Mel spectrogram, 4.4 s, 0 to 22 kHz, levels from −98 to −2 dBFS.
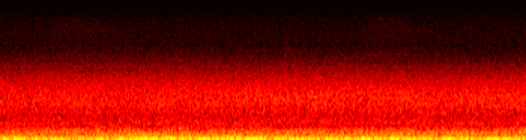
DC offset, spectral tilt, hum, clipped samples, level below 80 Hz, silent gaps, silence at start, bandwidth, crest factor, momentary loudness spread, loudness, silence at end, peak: under 0.1%; -9 dB/octave; none; under 0.1%; -34 dBFS; none; 0 s; 3.8 kHz; 12 dB; 4 LU; -37 LUFS; 0 s; -22 dBFS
